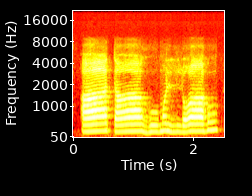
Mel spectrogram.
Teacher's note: آ تا دونوں جگہ 2 کاؤنٹ کرنا ہے، برابر رکھنی ہے آواز ، اتا نہیں کہنا اس کو، آتاہم اللہ، فتح قائمہ ہے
